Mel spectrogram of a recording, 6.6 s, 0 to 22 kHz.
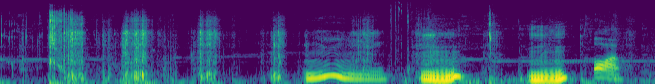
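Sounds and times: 
crunching and chewing a speculoos-flavored cookie: 0.0s - 6.5s
eater humming pleased mmm: 3.0s - 5.9s
speech: 3.1s - 4.7s, 5.3s - 6.4s.

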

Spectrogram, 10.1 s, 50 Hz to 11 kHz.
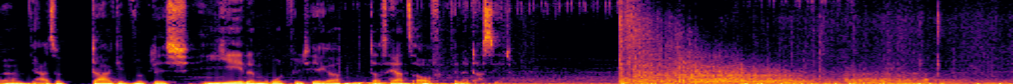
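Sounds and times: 
steady outdoor wind: 0.0s - 10.1s
speech: 0.4s - 5.2s
rifle shot during a hunt: 6.2s - 7.7s.

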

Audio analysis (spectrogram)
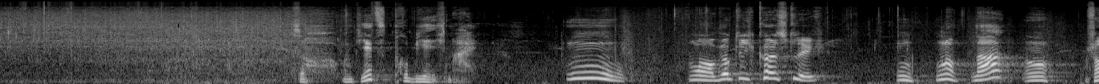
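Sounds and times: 
water rinsing fresh produce picked from a field: 0.0s - 3.6s
speech: 3.0s - 4.8s, 5.6s - 8.4s, 9.0s - 10.9s.

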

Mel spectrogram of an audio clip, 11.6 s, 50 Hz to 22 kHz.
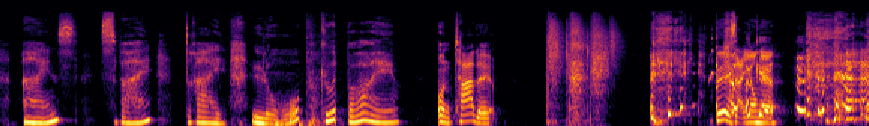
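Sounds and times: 
speech: 0.3s - 6.7s, 8.7s - 8.9s, 9.6s - 11.5s
hand slaps imitating a whip crack: 7.2s - 8.4s
laughter: 8.7s - 11.5s.

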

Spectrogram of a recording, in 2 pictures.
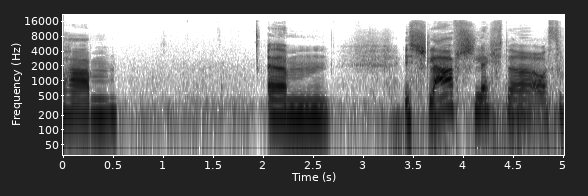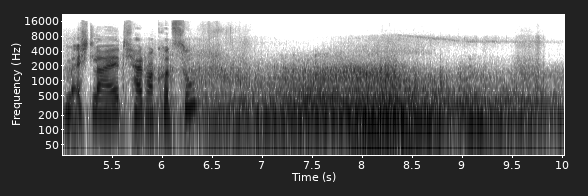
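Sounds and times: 
speech: 0.0s - 0.6s, 2.0s - 6.6s
road noise: 0.0s - 10.0s
vehicle engine drone driving past outside: 3.0s - 10.0s.

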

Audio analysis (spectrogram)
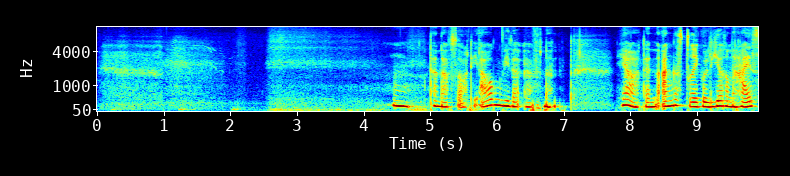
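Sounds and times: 
slow deep breathing: 0.0s - 5.0s, 7.1s - 7.8s
speech: 4.4s - 7.0s, 7.9s - 9.9s.

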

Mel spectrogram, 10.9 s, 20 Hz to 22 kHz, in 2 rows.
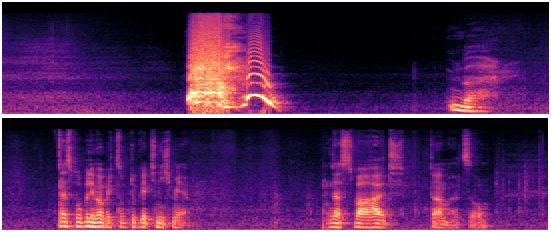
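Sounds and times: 
person sneezing: 1.9s - 2.8s
speech: 6.1s - 7.6s, 8.7s - 10.5s.

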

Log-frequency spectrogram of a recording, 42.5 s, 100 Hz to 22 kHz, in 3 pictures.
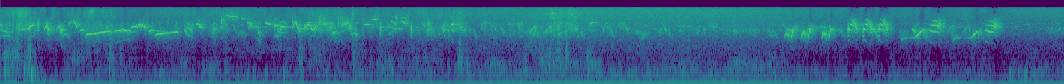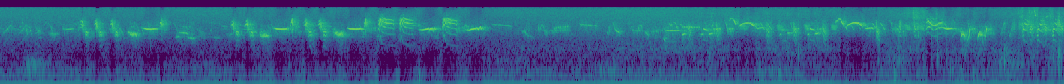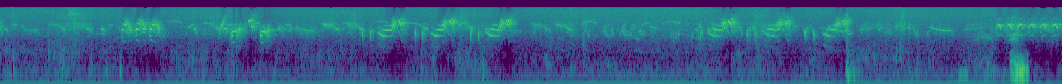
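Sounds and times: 
single bird chirping and calling: 0.0s - 42.5s.

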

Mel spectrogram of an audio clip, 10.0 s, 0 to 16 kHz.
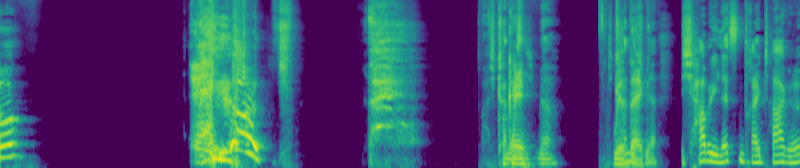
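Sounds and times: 
speech: 2.4s - 3.7s, 6.1s - 7.0s, 7.6s - 10.0s
person sneezing: 2.4s - 3.8s.

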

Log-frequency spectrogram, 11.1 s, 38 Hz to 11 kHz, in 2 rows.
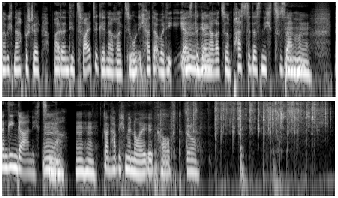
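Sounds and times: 
speech: 0.0s - 9.7s
keychain with heavy brass pendant jingling: 8.6s - 11.1s.

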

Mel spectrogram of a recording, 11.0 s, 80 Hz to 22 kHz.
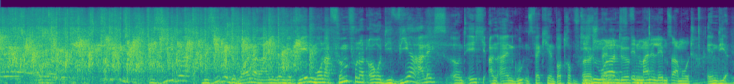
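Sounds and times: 
audience applause at a live event in Bottrop: 0.0s - 5.2s
speech: 3.1s - 11.0s.

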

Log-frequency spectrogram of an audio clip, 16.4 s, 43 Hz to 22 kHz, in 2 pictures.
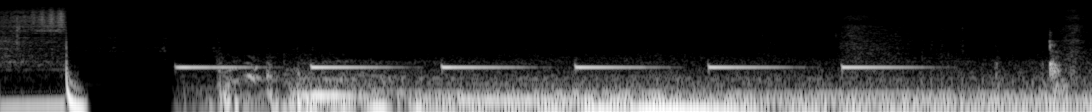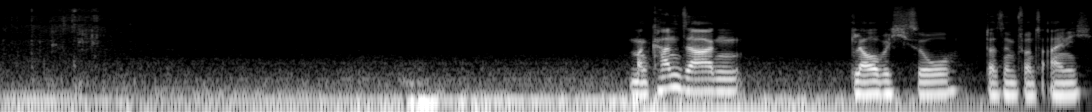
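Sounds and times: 
evenly spaced electronic chimes: 1.3s - 7.0s
large luxury SUV engine idling at standstill: 1.3s - 16.0s
speech: 13.0s - 13.8s, 14.6s - 16.3s.

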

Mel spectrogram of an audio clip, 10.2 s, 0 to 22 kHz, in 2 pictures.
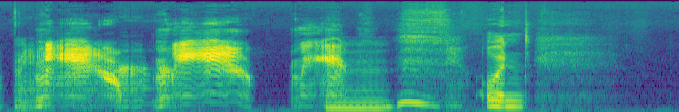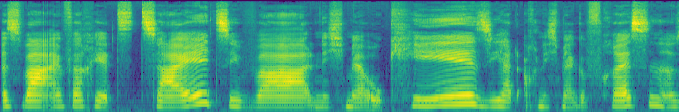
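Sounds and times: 
person's voice imitating an old cat's meows: 0.0s - 3.0s
speech: 3.7s - 4.2s, 5.1s - 10.1s.

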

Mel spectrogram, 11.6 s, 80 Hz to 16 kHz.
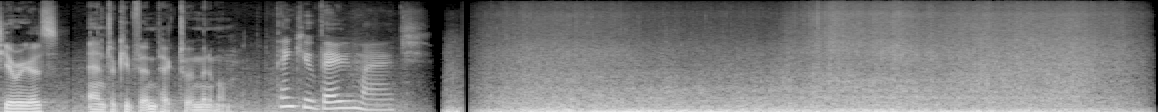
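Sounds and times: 
speech: 0.0s - 4.2s
ocean waves roaring at sea in the Atlantic Ocean behind the Canary Islands: 4.4s - 11.5s
gusting wind buffeting the microphone on a ship deck: 4.5s - 11.5s.

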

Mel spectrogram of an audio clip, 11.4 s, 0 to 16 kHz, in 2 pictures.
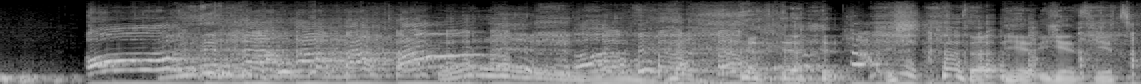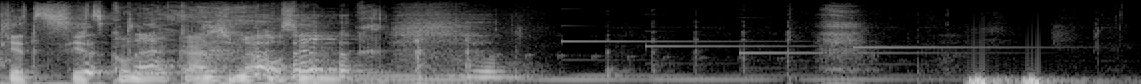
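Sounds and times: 
laughter: 0.5s - 9.9s
speech: 0.8s - 8.4s
heartbeat sound effect with two deep lub-dub thumps: 10.5s - 11.3s.

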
